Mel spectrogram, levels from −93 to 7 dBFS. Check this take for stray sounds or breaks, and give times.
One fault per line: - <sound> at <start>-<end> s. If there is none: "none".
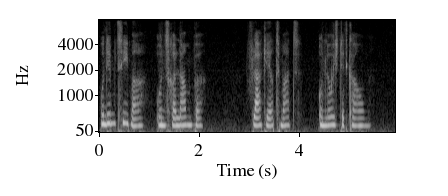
none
